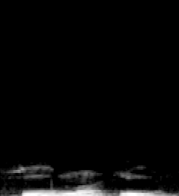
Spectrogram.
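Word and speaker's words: simile: लिए बनाई गई थी एस आई एम आई एल ई का उच्चारण सी म लिए इसके लास्ट में क्या है इ है जैसे शी मी ली यहां तीनों आई का उच्चारण इ छोटी इ की तरह होता है आखिर ई यहां साइलेंट नहीं बल्कि ली की ध्वनि देता है।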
